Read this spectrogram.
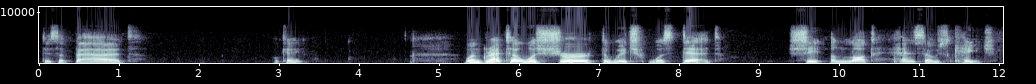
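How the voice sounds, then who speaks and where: A man's voice: mid-range voice, very animated, drawn-out words, pauses often, darkish tone. A man reading a storybook aloud for children, stopping to explain words and point at the pictures. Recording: dull lo-fi recording.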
